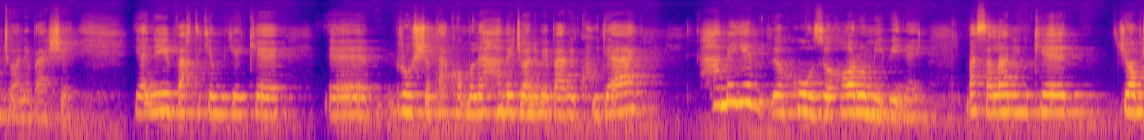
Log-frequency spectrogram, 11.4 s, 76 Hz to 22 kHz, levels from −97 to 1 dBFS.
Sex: female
